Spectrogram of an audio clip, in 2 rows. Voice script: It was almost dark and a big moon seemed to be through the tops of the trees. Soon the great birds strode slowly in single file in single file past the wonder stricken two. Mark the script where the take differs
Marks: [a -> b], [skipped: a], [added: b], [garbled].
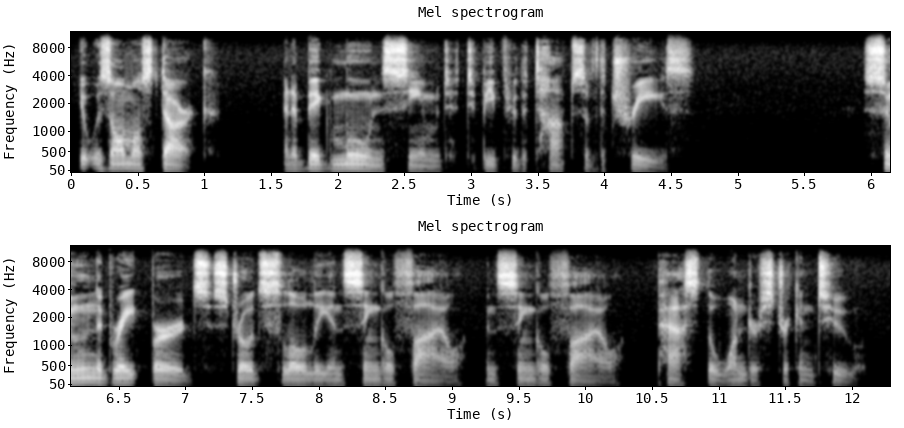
It was almost dark and a big moon seemed to be through the tops of the trees. Soon the great birds strode slowly in single file in single file past the wonder stricken two.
